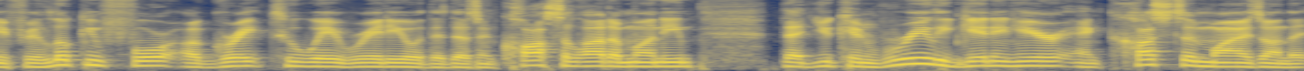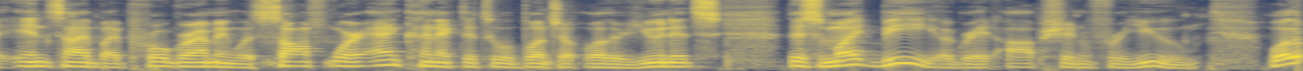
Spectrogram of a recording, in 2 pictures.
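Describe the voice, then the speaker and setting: Man narrating a casual product review. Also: medium pitch. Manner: conversational, addresses viewers as guys.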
